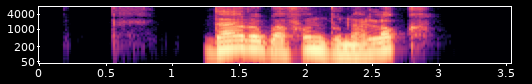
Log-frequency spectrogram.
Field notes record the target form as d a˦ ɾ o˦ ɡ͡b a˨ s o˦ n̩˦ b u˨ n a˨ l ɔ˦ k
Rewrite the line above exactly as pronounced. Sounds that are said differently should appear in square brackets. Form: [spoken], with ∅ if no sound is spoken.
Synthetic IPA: d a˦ ɾ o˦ ɡ͡b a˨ [f] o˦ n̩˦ [d] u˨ n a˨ l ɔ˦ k

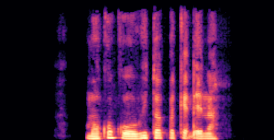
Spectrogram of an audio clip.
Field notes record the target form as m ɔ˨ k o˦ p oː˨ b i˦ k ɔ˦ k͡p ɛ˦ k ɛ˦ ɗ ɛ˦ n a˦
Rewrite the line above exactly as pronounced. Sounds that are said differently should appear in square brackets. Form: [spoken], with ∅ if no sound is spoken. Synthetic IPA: m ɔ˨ k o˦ [k] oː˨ [w] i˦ [t] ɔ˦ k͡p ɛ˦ k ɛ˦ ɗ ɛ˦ n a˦

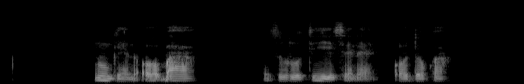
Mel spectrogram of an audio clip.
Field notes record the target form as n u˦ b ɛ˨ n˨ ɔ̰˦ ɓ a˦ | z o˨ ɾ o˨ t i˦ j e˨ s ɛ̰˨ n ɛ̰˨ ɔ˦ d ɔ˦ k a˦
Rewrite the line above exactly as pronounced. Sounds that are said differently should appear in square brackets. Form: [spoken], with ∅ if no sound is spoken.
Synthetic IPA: n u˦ [ɡ] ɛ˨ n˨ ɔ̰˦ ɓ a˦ | z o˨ ɾ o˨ t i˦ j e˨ s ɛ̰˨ n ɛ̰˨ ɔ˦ d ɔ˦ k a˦

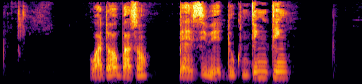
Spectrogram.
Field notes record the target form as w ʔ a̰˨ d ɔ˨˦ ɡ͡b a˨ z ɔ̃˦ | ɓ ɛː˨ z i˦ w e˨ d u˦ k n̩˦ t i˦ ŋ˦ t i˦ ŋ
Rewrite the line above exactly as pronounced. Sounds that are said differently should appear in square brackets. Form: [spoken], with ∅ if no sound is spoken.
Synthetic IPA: w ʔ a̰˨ d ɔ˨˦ ɡ͡b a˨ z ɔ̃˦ | ɓ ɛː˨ z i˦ w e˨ d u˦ k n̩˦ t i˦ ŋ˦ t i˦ ŋ

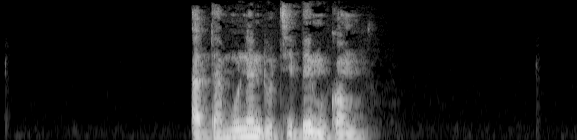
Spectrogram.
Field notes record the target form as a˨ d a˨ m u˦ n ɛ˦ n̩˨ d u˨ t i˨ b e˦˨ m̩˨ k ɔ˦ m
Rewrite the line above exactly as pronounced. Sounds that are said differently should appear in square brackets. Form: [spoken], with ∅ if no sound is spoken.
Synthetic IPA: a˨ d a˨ m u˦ n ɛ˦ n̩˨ d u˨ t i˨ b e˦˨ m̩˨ k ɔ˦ m

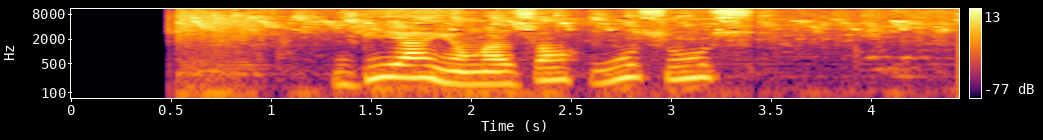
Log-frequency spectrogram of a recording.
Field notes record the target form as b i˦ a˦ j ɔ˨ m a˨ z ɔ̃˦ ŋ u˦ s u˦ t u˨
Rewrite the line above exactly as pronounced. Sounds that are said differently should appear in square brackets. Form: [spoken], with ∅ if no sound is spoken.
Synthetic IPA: b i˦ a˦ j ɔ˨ [ŋ] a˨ z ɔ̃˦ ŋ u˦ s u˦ [s] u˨

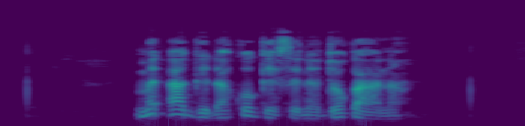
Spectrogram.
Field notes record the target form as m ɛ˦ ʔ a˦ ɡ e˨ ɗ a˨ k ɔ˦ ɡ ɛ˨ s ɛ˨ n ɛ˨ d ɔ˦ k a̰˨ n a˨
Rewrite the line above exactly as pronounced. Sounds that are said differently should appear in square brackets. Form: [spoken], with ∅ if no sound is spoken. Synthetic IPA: m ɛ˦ ʔ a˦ ɡ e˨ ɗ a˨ k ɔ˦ ɡ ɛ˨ s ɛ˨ n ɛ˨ d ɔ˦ k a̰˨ n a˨

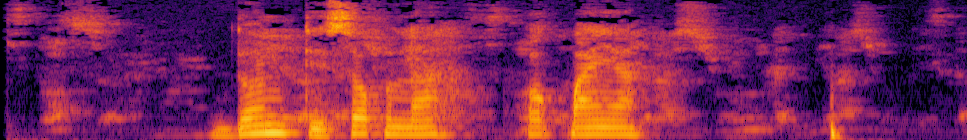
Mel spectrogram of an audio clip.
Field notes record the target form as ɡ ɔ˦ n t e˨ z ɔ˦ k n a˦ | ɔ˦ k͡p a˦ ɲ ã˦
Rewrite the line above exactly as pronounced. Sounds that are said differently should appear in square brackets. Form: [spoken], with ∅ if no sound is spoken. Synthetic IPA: [d] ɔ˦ n t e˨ [s] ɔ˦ k n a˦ | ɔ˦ k͡p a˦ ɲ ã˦

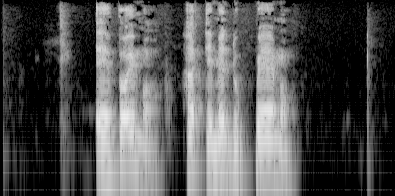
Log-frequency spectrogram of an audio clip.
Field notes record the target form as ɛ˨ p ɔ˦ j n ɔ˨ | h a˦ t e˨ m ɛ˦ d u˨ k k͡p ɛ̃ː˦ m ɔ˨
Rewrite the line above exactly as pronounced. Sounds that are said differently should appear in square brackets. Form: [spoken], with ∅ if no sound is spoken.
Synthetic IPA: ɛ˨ p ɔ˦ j [m] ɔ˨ | h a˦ t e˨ m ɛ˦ d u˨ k k͡p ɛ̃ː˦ m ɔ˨

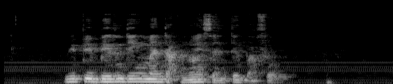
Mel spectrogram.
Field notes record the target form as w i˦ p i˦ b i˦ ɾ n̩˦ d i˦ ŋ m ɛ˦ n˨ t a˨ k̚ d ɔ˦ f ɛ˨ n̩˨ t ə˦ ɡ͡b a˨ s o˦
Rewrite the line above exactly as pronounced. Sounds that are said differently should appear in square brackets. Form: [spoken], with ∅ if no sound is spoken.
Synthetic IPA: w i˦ p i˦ b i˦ ɾ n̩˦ d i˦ ŋ m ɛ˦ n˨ [d] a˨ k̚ [n] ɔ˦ [s] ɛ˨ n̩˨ t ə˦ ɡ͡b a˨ [f] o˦

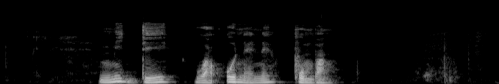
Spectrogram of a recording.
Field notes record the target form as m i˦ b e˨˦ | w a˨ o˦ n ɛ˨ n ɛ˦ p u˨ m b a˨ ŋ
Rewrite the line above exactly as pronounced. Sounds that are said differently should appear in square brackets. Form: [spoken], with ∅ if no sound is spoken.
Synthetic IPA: m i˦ [d] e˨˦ | w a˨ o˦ n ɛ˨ n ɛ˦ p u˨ m b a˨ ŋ

